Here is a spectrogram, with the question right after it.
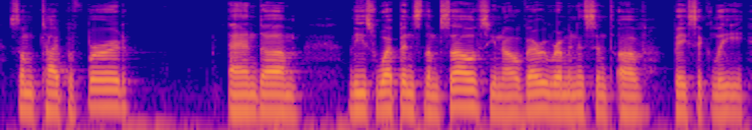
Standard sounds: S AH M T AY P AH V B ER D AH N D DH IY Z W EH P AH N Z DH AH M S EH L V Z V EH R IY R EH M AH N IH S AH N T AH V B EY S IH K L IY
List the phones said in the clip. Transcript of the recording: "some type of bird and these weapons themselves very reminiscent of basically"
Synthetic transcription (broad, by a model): S AH M T AY P AH V B ER D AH N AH DH IY Z W EH P AH N Z DH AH M S EH L V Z V EH R IY R EH M AH N IH S AH N T AH V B EY S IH K L IY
